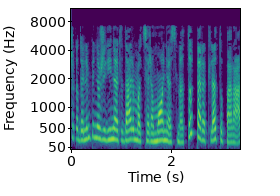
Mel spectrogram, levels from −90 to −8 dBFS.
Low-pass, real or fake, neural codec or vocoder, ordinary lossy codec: 7.2 kHz; real; none; MP3, 32 kbps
